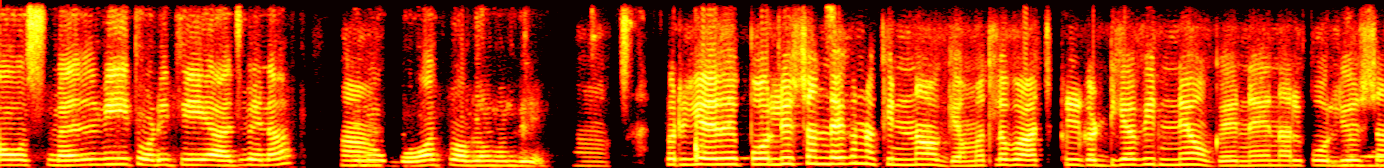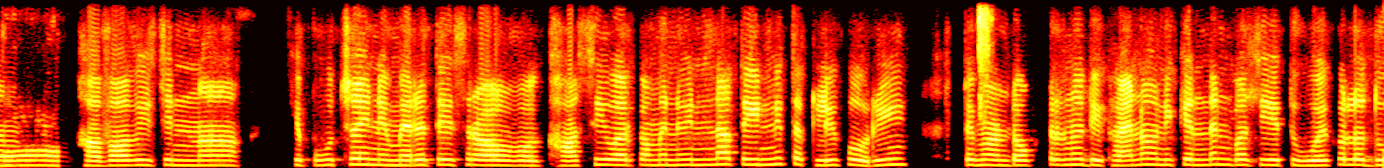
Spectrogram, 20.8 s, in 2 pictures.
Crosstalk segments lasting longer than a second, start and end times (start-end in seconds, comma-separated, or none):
none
